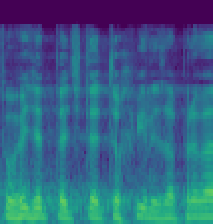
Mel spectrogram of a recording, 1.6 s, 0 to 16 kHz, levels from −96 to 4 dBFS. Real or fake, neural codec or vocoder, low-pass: real; none; 9.9 kHz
